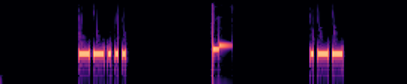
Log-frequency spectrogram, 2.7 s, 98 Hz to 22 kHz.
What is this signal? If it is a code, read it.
Morse code, heard as a keyed tone, about 49 wpm, 700 Hz. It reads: 7 W
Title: Single Letter-Number - Rapid-Fire 50wpm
